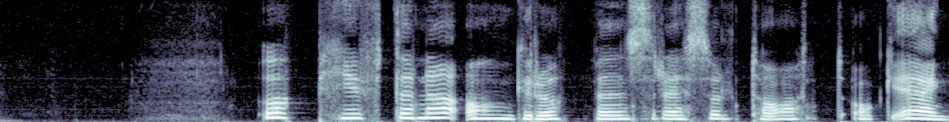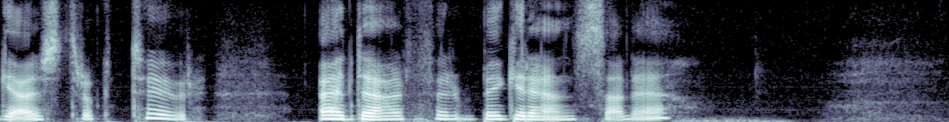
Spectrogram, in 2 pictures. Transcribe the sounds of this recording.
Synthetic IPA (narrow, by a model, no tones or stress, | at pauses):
ʔɵpːjɪft̪əɳaʔɔmɡɾɵpːənsɾɛsɵlt̪ʰɑːt̪ʰɔkɛːɡa̰ɾst̪ɾɵkt̪ʰʉ̟ːɾ | ʔæɖæɾfœɾbɛɡɾɛ̰nsa̰d̪ə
